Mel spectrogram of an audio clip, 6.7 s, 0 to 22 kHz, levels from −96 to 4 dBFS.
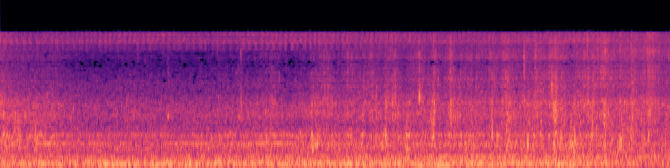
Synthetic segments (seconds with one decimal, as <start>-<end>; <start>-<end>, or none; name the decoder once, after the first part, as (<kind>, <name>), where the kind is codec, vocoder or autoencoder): none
